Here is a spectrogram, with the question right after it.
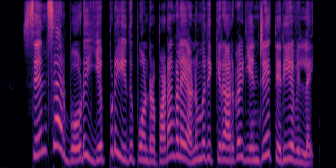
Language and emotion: Tamil, angry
